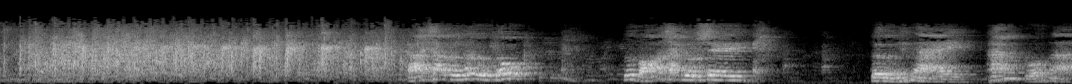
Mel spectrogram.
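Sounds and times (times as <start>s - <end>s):
audience applause: 0.0s - 5.1s
speech: 4.1s - 5.4s, 6.2s - 7.7s, 8.7s - 10.7s.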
